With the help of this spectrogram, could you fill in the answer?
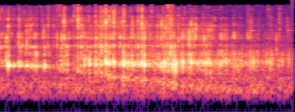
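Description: Matchless Dreamsicle Gelato IPA beer pours steadily into a cup for a few seconds, a continuous splashing and gurgling with bubbly fizz, no voices.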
